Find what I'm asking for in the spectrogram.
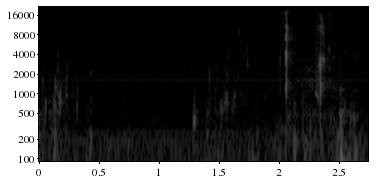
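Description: Quiet mouth sounds of someone sipping a strawberry milk drink through a straw, with two short, sharper slurping bursts near the end. No one speaks.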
